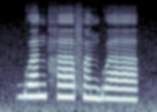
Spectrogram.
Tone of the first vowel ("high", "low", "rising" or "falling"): high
